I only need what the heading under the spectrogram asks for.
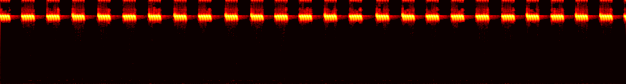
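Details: Summer-evening chirping of a male cricket, bright high-pitched pulses in an even rhythm of roughly four per second, alone in silence without birds, wind or voices.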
